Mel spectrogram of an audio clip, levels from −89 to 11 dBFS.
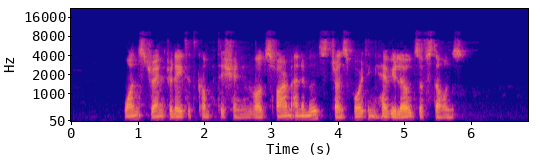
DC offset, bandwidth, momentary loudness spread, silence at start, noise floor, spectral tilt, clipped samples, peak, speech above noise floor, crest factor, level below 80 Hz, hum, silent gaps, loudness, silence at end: under 0.1%; 9.8 kHz; 7 LU; 0.8 s; -76 dBFS; -4 dB/octave; under 0.1%; -2 dBFS; 57 dB; 18 dB; -66 dBFS; none; none; -19 LUFS; 0.95 s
